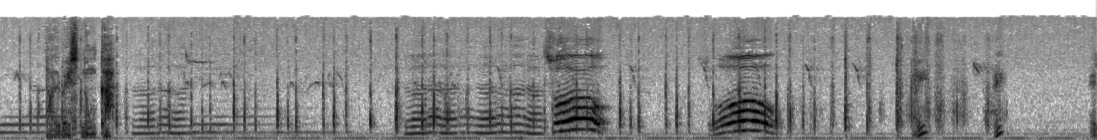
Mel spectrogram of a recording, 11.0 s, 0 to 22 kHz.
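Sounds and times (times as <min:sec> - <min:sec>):
horse hooves clip-clopping: 0:00.0 - 0:10.1
speech: 0:00.5 - 0:02.2, 0:04.1 - 0:06.2, 0:07.2 - 0:07.9, 0:09.2 - 0:09.4.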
